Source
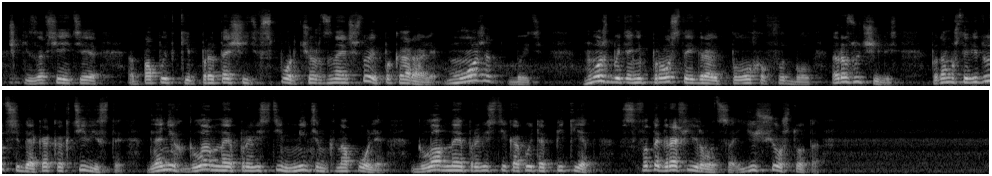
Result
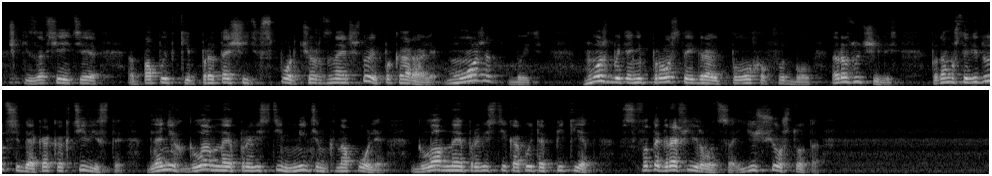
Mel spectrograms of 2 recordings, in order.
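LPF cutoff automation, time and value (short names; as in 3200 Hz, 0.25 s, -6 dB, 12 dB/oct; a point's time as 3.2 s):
2.84 s 7800 Hz
3.35 s 4300 Hz
8.72 s 4300 Hz
9.74 s 9800 Hz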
